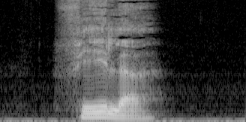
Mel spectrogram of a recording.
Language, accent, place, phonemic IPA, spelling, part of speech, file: German, Germany, Berlin, /ˈfeːlɐ/, Fehler, noun, De-Fehler.ogg
- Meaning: fault, error, mistake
